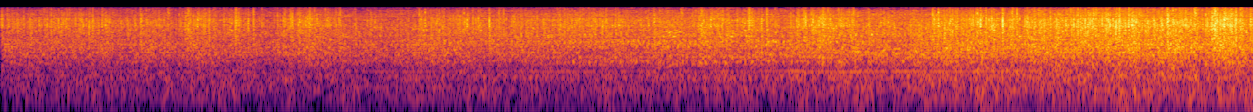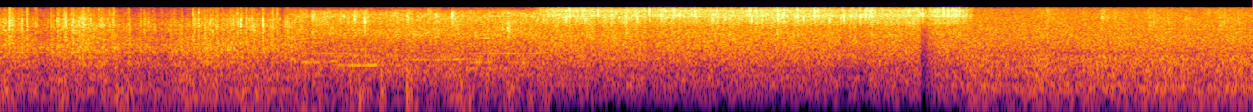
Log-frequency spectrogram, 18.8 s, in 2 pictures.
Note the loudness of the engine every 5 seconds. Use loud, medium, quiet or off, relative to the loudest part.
medium, loud, off, off.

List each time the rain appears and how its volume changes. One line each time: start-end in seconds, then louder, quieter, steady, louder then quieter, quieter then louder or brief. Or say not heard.
0.0-18.7 louder.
